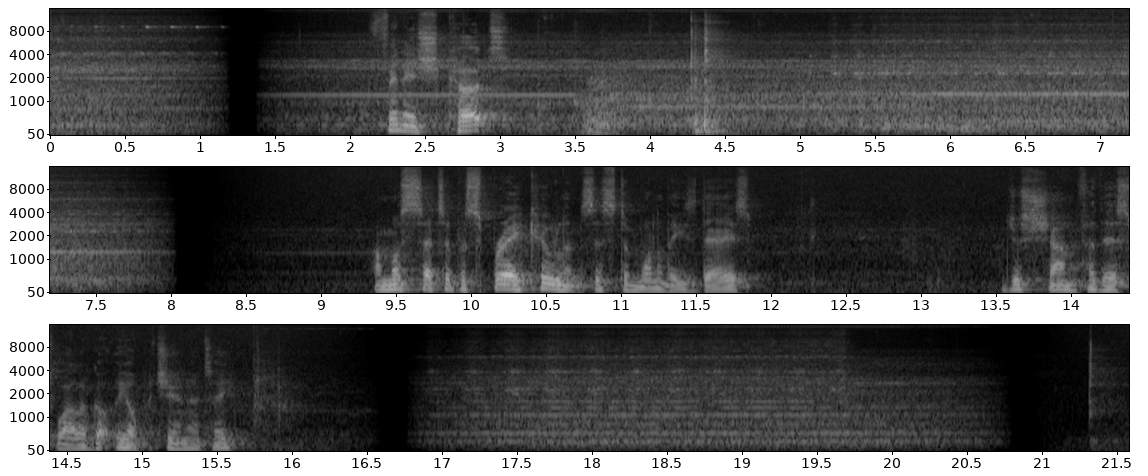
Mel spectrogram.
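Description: A metal lathe spins with a steady whirring hum.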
